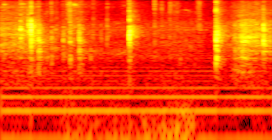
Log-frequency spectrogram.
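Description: Handling noise from fingers working on a tube fly: a few light clicks and taps over a steady electrical hum.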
